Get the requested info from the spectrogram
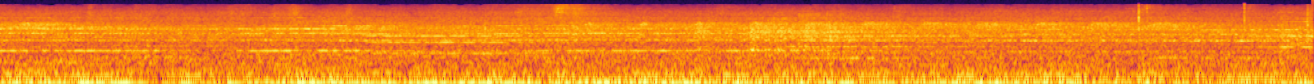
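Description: A steady low hum, with faint thin high tones coming and going above it.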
